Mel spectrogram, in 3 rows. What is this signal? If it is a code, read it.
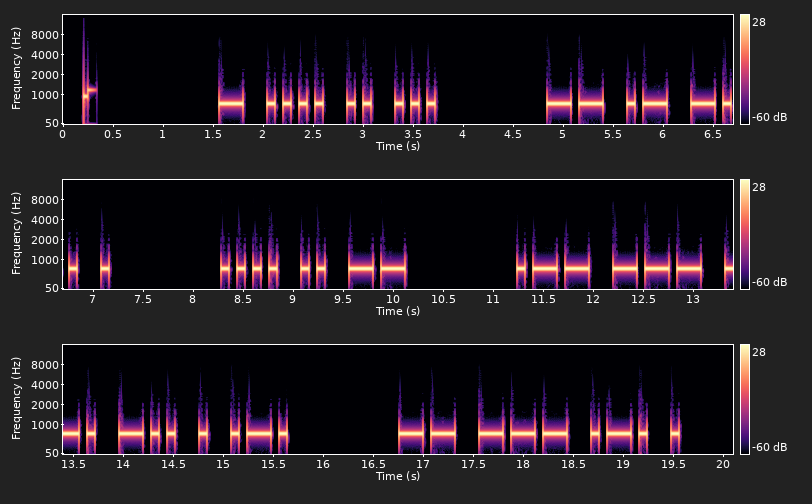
Morse code, heard as a keyed tone, about 15 wpm, 700 Hz. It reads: THIS MADE HIM WONDER MORE
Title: 2x Word-Spacing - Sentences from Top 500 Words - 15wpm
